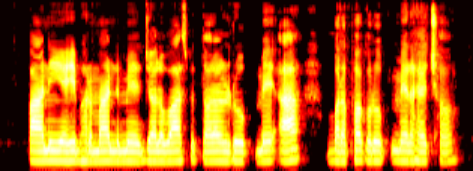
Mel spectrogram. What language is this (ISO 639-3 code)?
mai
